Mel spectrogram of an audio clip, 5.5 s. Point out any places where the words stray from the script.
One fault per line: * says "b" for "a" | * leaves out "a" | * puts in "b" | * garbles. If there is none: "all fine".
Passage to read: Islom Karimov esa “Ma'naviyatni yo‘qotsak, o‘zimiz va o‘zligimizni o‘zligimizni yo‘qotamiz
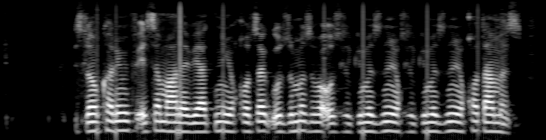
all fine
